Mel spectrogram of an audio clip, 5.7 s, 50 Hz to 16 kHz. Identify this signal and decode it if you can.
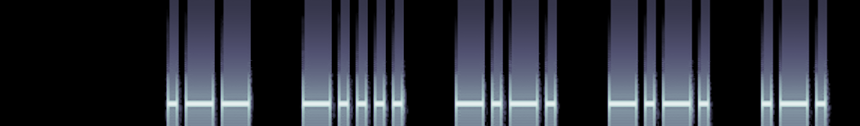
Morse code, heard as a keyed tone, about 20 wpm, spaced as for 15 wpm, 700 Hz. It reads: W6CCR
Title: 147 Lesson 24g - Letter y - Call Signs 20wpm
